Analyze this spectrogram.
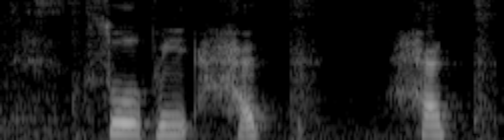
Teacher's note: ता की जो आवाज़ कहाँ से निकलेगी, ता के मखरज के पास इसका हमस वाज़े होगा, क्योंकि हम जब ता के मखरज पे जाते हैं तो इसमें शिद्दत की जो क़ुव्वत है, ताकत है, जो आवाज़ सख्ती से हम जाते हैं इसके मखरज बंद हो जाती है ताकत के साथ।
